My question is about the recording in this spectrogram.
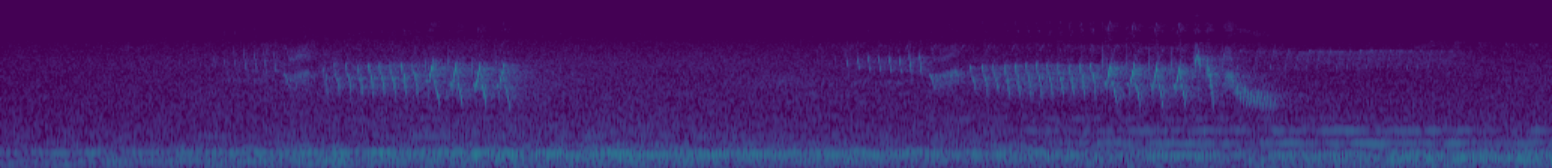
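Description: Soft ambient music of sustained, steady tones, with a songbird singing twice over it: each phrase a fast trill of about two seconds, the first about two seconds in and the second near the middle, ending in a falling note.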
